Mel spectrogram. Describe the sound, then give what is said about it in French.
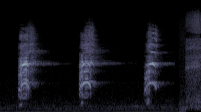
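Three loud, harsh, rasping croaks from a grey heron, evenly spaced just over a second apart, followed by a brief hiss of noise at the end. “Tu vas nous parler du héron. Là, en photo, je vois c'est des hérons cendrés.”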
